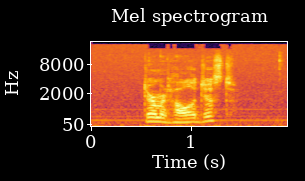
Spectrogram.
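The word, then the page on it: dermatologist: Canadian English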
